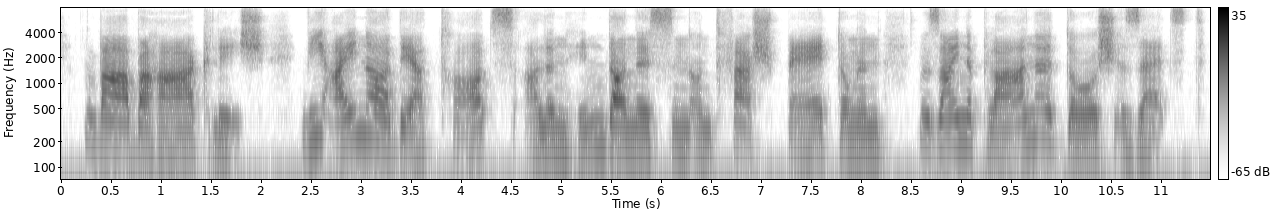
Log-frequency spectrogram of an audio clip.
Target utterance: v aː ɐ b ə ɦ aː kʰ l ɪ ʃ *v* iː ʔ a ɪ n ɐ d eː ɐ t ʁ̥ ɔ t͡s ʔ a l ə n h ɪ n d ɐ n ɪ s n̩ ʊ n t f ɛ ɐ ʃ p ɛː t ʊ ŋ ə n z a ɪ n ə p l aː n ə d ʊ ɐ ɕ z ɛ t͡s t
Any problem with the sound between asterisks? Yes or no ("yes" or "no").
no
